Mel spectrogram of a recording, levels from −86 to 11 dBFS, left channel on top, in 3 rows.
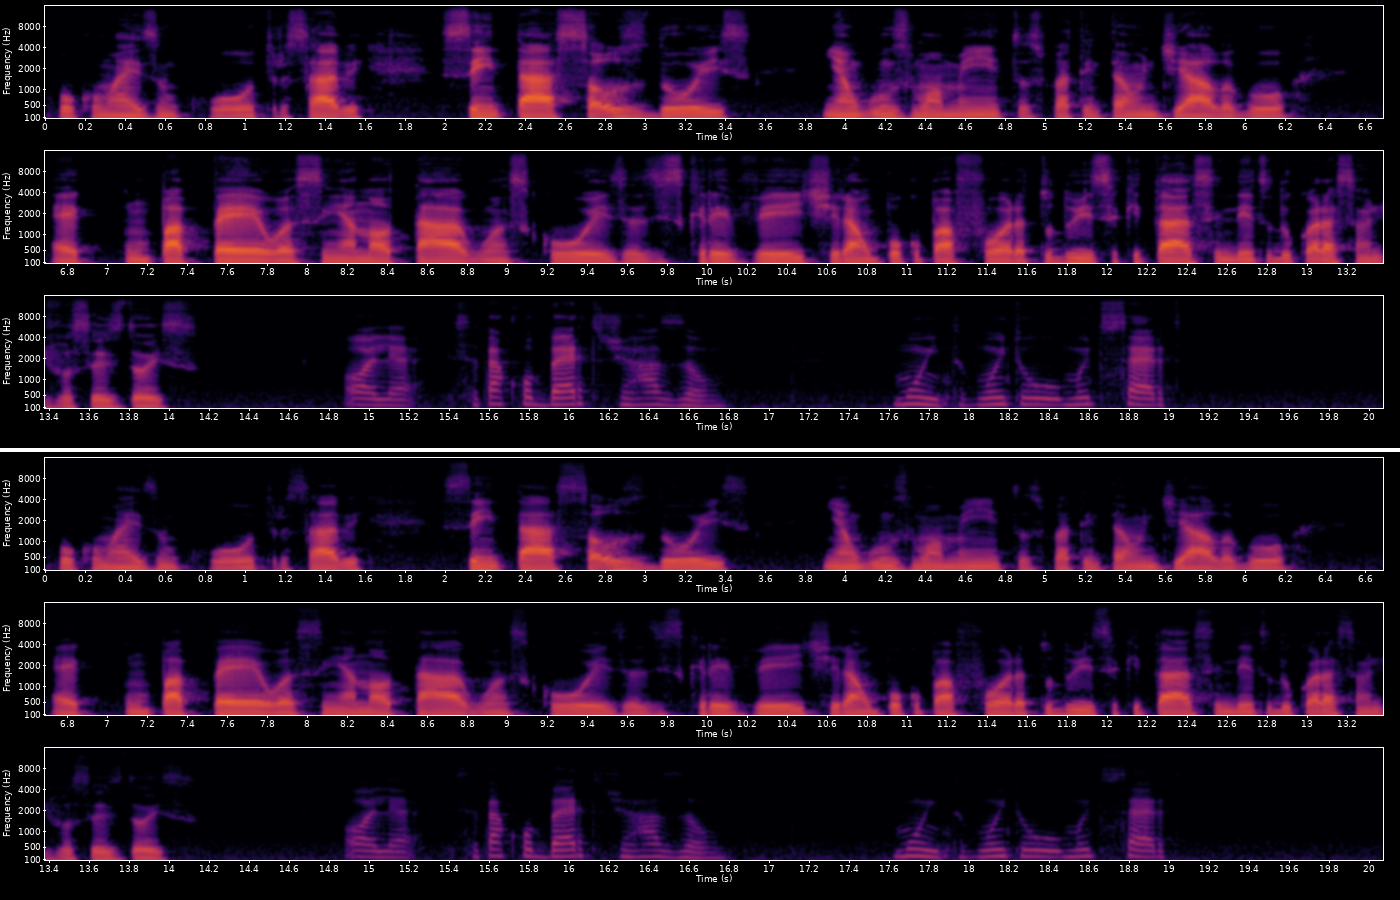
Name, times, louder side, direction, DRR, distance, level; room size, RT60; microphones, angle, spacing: voice 1, 0.0-1.6 2.0-3.5 3.9-6.2 6.7-14.1, left 2 dB, 50° left, 1.9 m, -28 dB
voice 2, 14.9-16.8 17.6-19.1, left 4 dB, 90° left, 3.8 m, -43 dB
head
